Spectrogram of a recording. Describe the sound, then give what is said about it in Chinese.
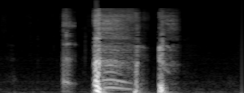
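Three short coughs with a throat-clearing rasp, the middle one loudest and longest, alone against silence. “叶修咳嗽。”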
